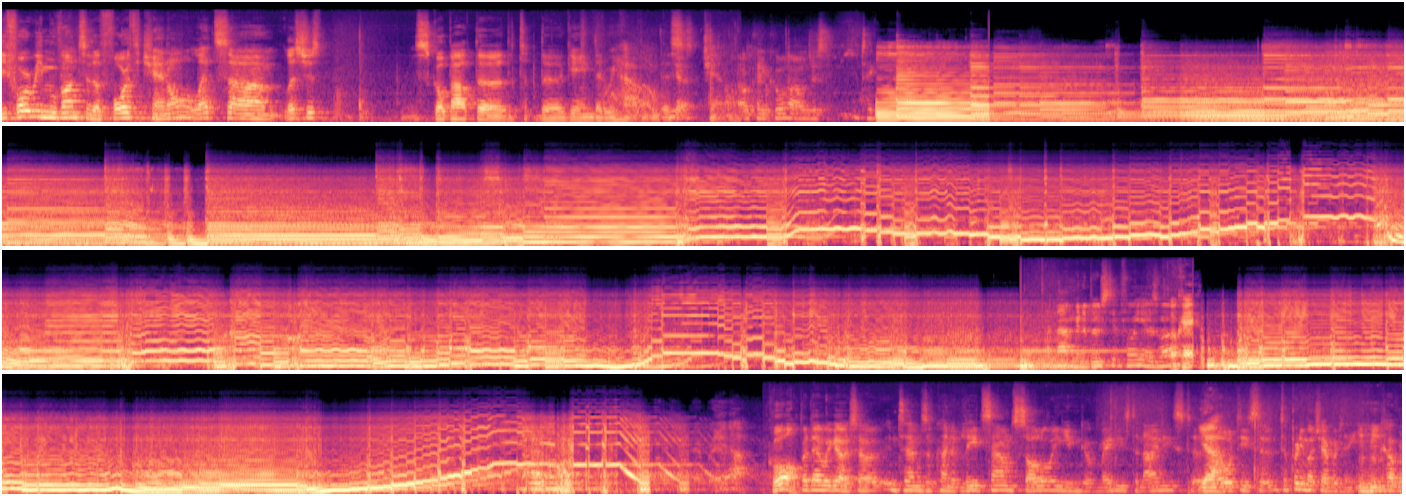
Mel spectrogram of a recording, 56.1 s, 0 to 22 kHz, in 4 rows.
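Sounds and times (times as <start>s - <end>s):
distorted electric guitar lead: 8.7s - 39.0s, 39.9s - 49.3s.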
